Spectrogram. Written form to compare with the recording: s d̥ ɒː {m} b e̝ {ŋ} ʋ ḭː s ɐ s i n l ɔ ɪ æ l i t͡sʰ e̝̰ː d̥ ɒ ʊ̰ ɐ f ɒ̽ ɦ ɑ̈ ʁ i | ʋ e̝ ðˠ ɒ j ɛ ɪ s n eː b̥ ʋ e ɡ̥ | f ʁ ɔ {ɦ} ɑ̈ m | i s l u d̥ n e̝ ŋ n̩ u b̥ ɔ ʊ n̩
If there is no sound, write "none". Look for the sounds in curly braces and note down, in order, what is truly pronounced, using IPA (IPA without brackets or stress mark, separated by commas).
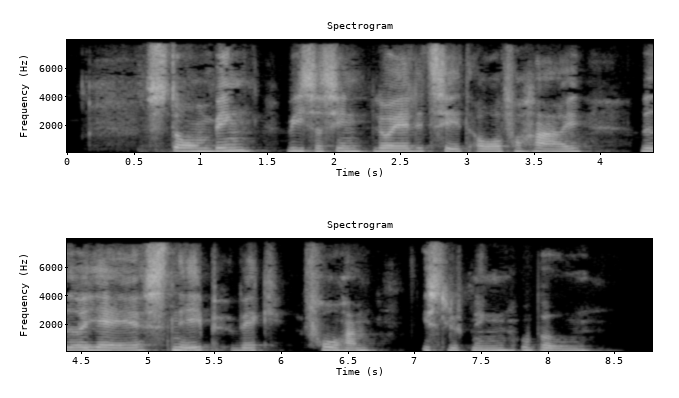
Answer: m, ŋ, ɦ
